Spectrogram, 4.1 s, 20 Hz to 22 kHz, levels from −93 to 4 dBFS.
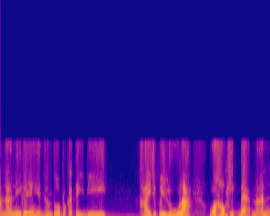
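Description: Throughout the speech, heavy coding damage fits likely Bluetooth LC3 compression at a low bitrate near 16 kbps with 10 ms frames: nothing remains above 7.8 kHz, and the thinned upper band is refilled with noise. Unlike simple low-pass muffling, this leaves a breathy, grainy hiss.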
